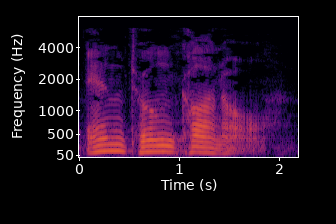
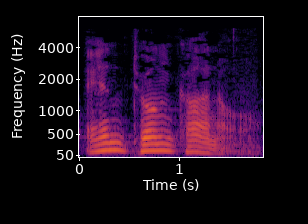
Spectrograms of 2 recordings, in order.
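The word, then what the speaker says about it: entunchano: Looks like that in the Greek, that's E-N-T-U. Now we got two gutturals. When you get them together, the first one you transliterate like an N, and then C-H-A-N, long O, entunkano.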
